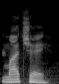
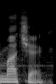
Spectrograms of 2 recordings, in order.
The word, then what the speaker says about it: Maciej: Maciek? Maciej. Yeah. Maciej. Yeah. So the K is silent. So it's either Maciej or Maciek.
